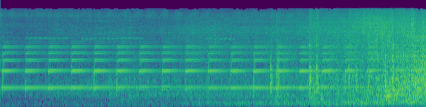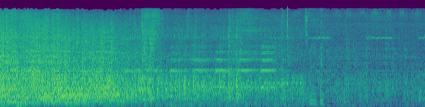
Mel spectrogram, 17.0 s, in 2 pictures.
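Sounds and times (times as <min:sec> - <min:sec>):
steady high tone: 0:00.0 - 0:08.3, 0:11.8 - 0:14.2
electric train passing: 0:00.0 - 0:17.0.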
